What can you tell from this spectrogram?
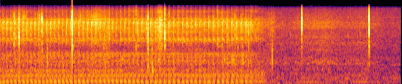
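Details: Sleeping Mastiff dog gives a long, low, fluttering snore, then quiet breathing with a few small clicks; snoring.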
